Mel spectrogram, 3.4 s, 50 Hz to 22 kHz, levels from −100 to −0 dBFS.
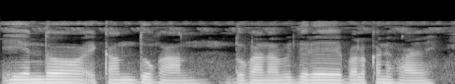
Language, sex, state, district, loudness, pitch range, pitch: Chakma, male, Tripura, Unakoti, -15 LUFS, 125-135 Hz, 130 Hz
